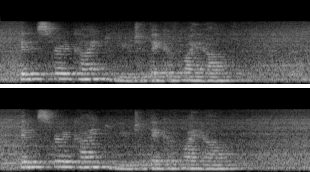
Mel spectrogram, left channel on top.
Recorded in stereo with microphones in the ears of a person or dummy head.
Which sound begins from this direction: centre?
A woman speaking, at 0.2 s.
